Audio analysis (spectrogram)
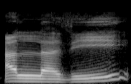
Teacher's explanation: tidak dibaca kemudian alladzi ya dalalnya dia dibaca Dua harakat ya Ada Ya Sukun setelah kasrah sehingga dia cukup dibaca dengan kadar dua harakat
